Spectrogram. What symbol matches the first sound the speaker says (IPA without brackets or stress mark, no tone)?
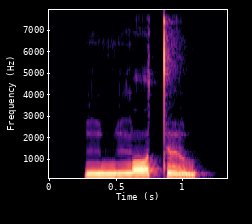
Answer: ŋ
